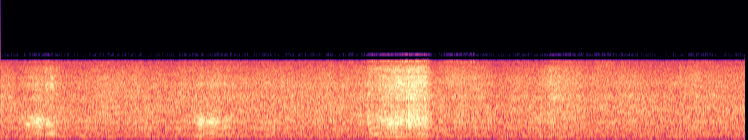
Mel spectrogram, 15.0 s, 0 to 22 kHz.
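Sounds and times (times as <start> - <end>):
steady hiss: 0.0 - 14.9
man snoring: 0.4 - 1.2, 3.8 - 4.7, 7.3 - 8.7.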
